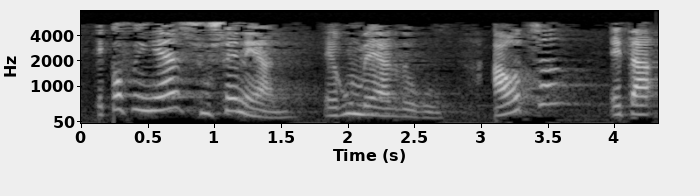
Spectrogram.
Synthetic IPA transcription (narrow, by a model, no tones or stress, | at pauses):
e̞ko̞fiɲe̞ansuse̞ne̞an | e̞ɣ̞umbe̞aɾðuɣ̞u | ao̞t͡sa | e̞t̪a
